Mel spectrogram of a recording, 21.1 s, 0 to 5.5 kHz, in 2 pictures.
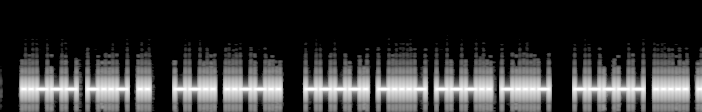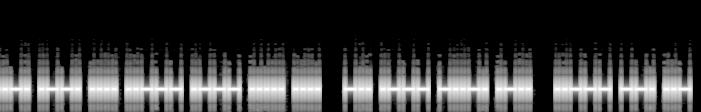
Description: Morse code, heard as a keyed tone, about 22 wpm, 550 Hz. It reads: 2XI Z? 9<BT>8<BT> 05FPH2J5H DJ/L 2GU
